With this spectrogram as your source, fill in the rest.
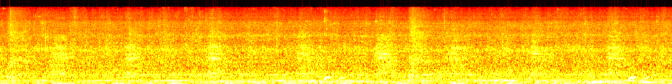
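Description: A man breathes heavily close by.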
